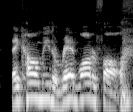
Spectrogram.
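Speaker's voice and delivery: heavy Southern drawl, laid on thick, loud and high. Retelling a kid's answer when asked his name, imitating a thick southern drawl. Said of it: "like a thick Southern drawl".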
